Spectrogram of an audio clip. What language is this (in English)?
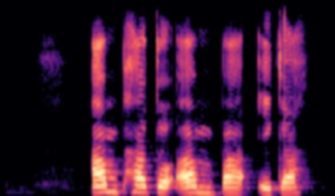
Northern Sotho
